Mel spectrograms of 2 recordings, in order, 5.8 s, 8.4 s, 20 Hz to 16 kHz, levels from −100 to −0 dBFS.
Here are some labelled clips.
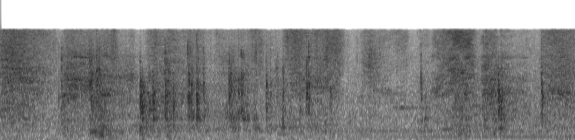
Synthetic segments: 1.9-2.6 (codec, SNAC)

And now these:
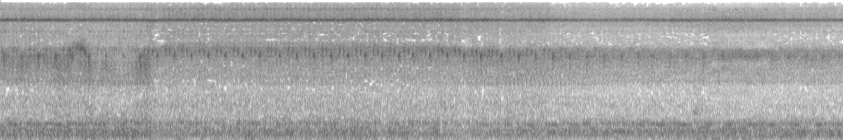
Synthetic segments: 7.1-7.7 (codec, SNAC)

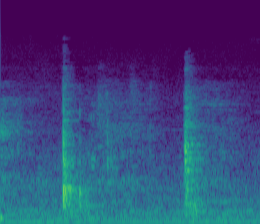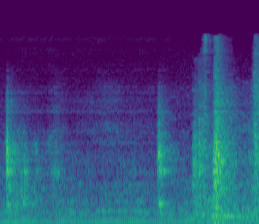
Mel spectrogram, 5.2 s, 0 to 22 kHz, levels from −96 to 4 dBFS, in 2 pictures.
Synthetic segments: 2.5-4.3 (codec, SNAC)

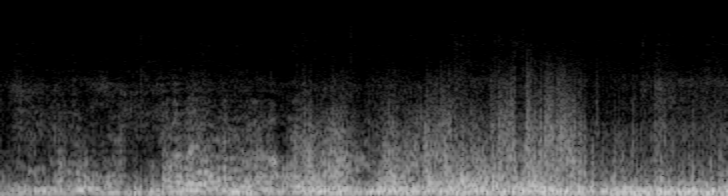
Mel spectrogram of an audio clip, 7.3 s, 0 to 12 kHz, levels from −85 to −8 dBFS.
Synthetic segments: 0.5-3.0 (codec, SNAC)

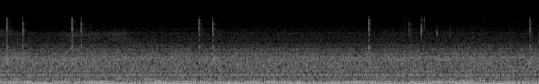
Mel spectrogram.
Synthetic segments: none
